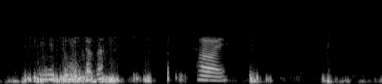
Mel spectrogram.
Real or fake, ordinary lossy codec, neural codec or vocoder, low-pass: fake; none; codec, 16 kHz, 16 kbps, FunCodec, trained on Chinese and English, 50 frames a second; 3.6 kHz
